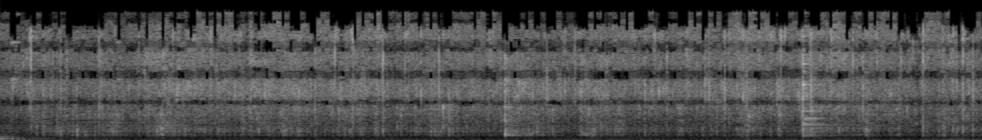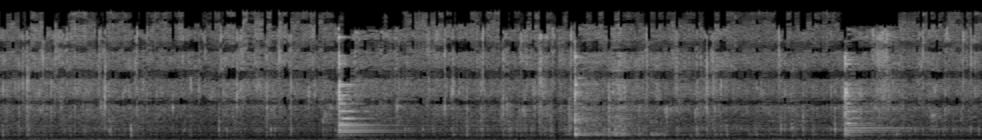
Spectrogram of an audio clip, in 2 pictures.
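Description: Paneer pieces fry quietly in a pan with a low, steady sizzle, while occasional spatula scrapes and clinks mark the pieces being turned over.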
